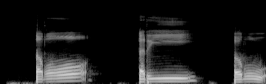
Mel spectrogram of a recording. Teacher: dia getarannya sedikit aja, tapi jelas getarannya. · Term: huruf ro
